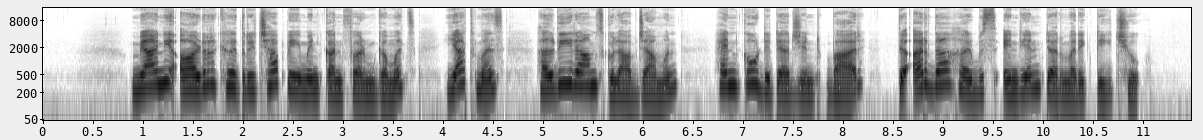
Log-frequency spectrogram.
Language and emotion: Kashmiri, neutral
